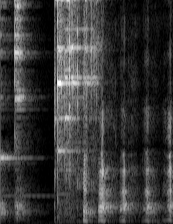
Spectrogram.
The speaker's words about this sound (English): It's that time again, baby. Happy hour is upon us. Ring the bell.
